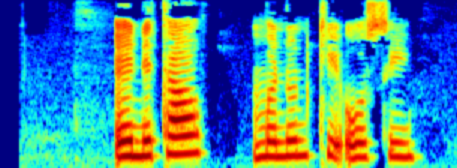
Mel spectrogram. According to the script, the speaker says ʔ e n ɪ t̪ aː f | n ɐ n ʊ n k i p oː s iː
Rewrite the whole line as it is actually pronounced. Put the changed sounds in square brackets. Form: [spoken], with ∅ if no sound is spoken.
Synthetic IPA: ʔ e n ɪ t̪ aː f | [m] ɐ n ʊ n k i [ʔ] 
